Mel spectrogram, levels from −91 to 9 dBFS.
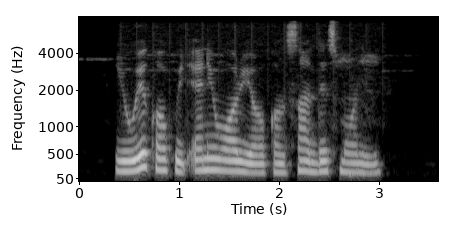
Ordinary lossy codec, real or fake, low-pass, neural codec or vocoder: none; real; 7.2 kHz; none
